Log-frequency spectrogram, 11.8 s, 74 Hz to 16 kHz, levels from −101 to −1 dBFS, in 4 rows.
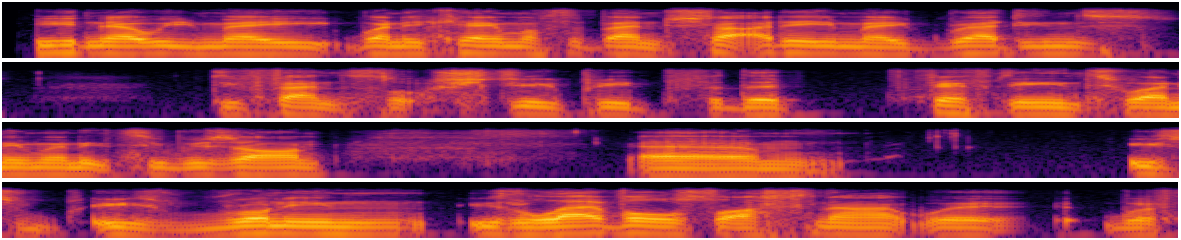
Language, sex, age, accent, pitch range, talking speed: English, male, 30-49, British, 105-120 Hz, 180 wpm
